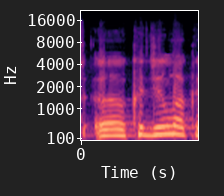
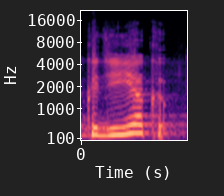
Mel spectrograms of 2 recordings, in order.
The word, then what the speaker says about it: Кадиллак: Вот Кадиллак и Кадильяк – это из-за французского написания фамилии, которое по-английски читается по-другому.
